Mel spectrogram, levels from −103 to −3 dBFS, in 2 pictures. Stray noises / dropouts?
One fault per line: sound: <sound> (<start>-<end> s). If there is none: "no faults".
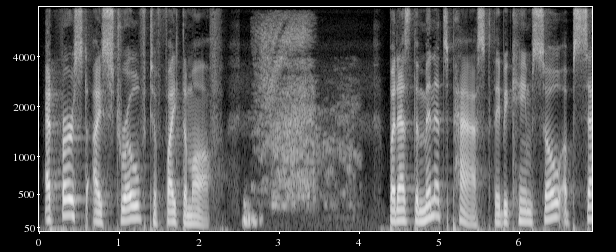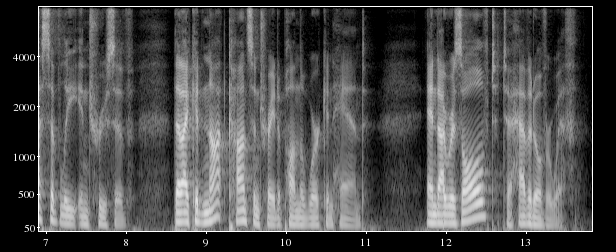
sound: sigh (2.5-4.1 s)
